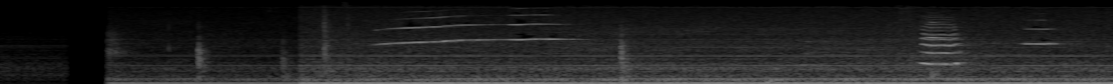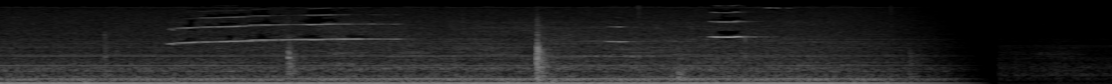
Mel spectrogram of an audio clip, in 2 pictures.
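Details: Interior bedroom door: drawn-out, rising high-pitched squeaks as it swings, from dry hinge pins; fixed by removing the pins and lubricating them.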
